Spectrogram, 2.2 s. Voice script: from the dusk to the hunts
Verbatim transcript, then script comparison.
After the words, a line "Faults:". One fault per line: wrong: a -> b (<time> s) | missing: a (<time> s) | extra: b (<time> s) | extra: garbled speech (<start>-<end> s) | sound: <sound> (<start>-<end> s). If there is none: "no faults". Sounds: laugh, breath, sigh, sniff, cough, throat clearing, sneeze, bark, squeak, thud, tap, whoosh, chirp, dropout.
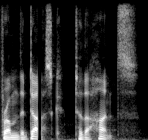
from the dusk to the hunts
Faults:
sound: dropout (0.6-0.6 s)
